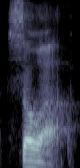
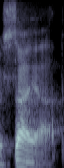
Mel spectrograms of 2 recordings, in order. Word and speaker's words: psyop: Jay-Z, LeBron, and Diddy are a part of this SOAP. They're part of a SOAP. Or PSYOP, if you want to say it correctly.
